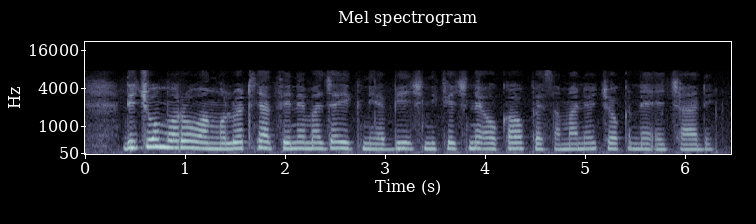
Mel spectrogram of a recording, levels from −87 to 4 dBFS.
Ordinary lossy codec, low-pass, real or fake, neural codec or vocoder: AAC, 24 kbps; 19.8 kHz; fake; vocoder, 44.1 kHz, 128 mel bands every 256 samples, BigVGAN v2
